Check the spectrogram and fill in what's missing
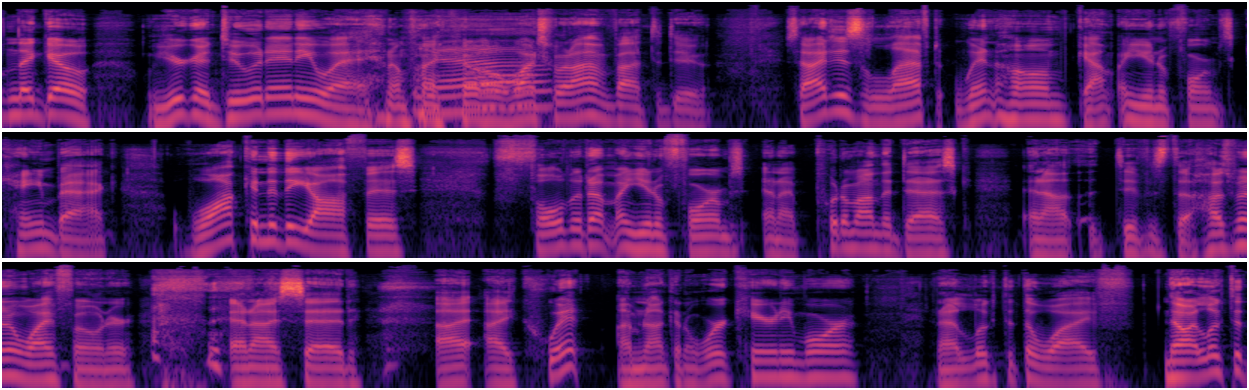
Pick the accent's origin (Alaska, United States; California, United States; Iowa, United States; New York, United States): Iowa, United States; moved away; my hometown in Iowa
